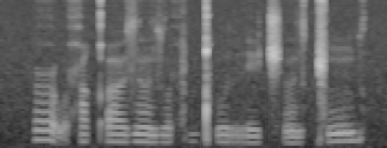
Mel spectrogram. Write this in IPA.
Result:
ʕo̰ħɐ qʼœːzɐ̃zuħ ǃʼʊ ret͡ʃʼɐ̃zǁũd

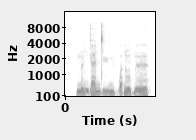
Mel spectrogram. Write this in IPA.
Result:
mœ̃ŋɡæ ndyːmybɔɗõ ɓœ̃

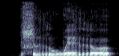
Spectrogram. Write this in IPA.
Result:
ɬɨruwe rɵ

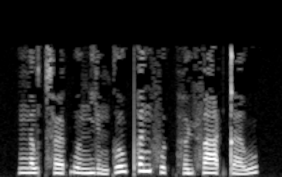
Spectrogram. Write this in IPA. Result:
ŋɐ˧wt͡sʰœː˨˥k̚ wʊ˨˧ŋ jɪ˨˩ŋko˥wpʰɐ˥nfʊ˨˥k̚ hɵ˨˧ɥfaː˧k̚t̪ɐ˨˥w

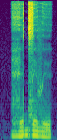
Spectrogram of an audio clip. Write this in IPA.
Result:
ɦɪd͡zevɪ

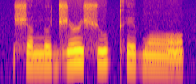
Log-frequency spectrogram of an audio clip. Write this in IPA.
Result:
ʃɒnod͡ʒə˞ ʃu kʰebɔ̃

